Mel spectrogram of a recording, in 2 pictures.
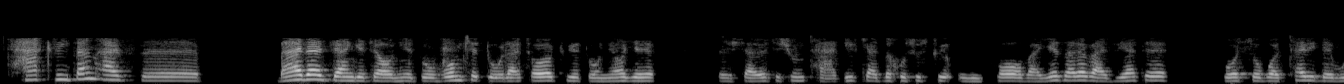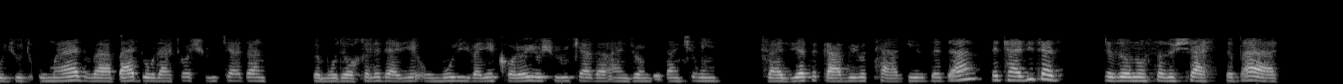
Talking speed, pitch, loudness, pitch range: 130 wpm, 165 Hz, -28 LUFS, 155-175 Hz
